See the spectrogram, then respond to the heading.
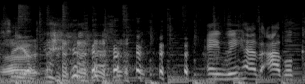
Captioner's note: both laughing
